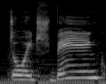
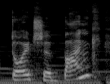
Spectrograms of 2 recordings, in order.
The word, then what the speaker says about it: Deutsche Bank: But Americans usually call it Deutsch Bank or Deutsche Bank or something like that. In German it would be Deutsche Bank and it literally just translates to German bank.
